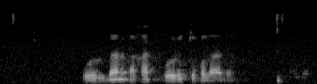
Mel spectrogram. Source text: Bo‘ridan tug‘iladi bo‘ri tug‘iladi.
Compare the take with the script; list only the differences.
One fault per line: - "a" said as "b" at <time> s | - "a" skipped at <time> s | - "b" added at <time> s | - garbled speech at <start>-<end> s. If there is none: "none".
- "tug‘iladi" said as "faqat" at 1.3 s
